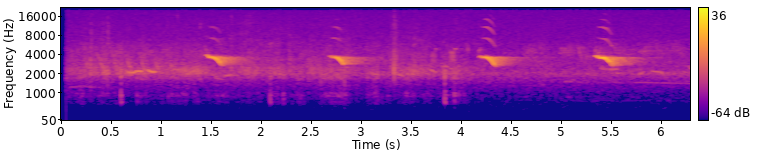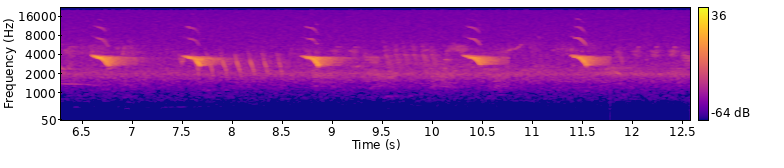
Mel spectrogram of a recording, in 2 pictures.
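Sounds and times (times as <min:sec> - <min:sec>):
faint bird twittering: 0:00.2 - 0:01.9, 0:02.7 - 0:12.5
common chaffinch Fringilla coelebs calling: 0:00.4 - 0:01.9, 0:02.7 - 0:03.0, 0:03.8 - 0:04.6, 0:05.4 - 0:10.8, 0:11.4 - 0:12.5.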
